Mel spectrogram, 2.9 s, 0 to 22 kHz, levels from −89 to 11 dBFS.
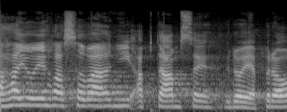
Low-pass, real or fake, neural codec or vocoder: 14.4 kHz; fake; vocoder, 48 kHz, 128 mel bands, Vocos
